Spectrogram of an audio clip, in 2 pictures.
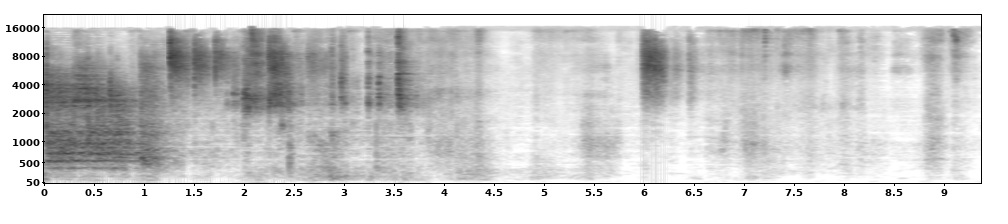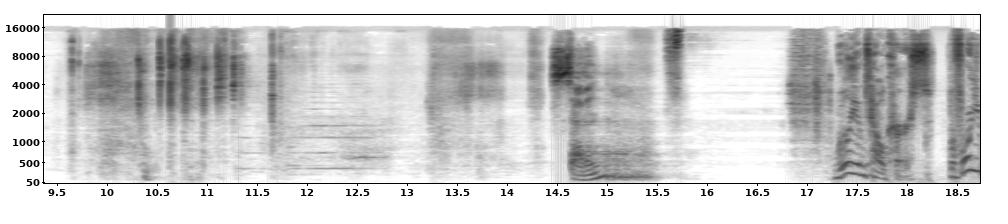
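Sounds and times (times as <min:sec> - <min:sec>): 
two dice rattling and clattering across a hard surface: 0:00.1 - 0:03.5, 0:09.7 - 0:11.5
speech: 0:14.6 - 0:15.4, 0:17.3 - 0:18.7.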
